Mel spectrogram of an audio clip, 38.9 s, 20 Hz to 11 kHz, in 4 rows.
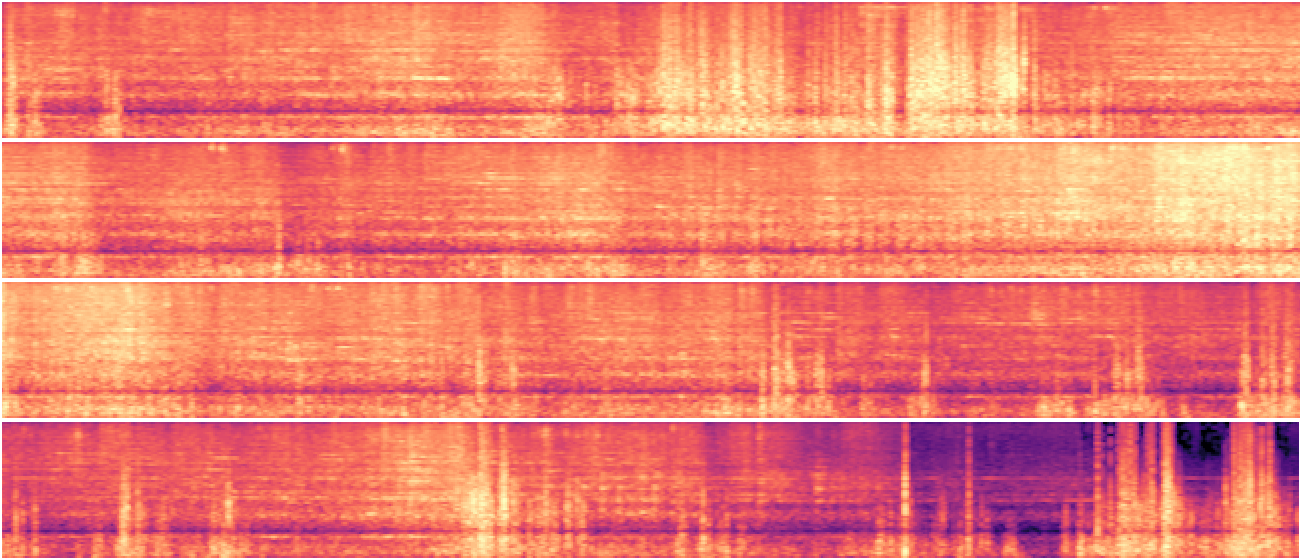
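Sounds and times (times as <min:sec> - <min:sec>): wind on microphone: 0:02.6 - 0:31.4, 0:32.3 - 0:38.9
train wheels clattering over rail joints: 0:06.3 - 0:36.1.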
